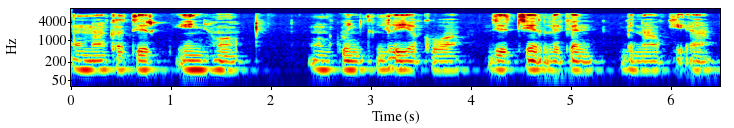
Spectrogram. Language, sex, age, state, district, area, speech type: Santali, male, 18-30, Jharkhand, East Singhbhum, rural, spontaneous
